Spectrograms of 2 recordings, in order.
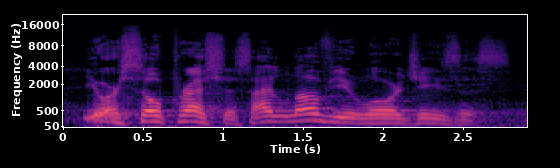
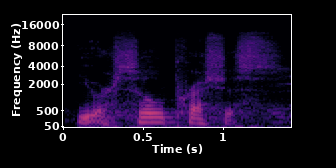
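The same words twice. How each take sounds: First: Fervent loving prayer. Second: Soft loving prayer. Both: Retold or imitated. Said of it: "don't say".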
